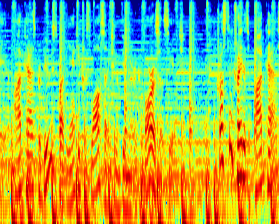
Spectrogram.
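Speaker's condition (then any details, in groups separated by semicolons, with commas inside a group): No condition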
